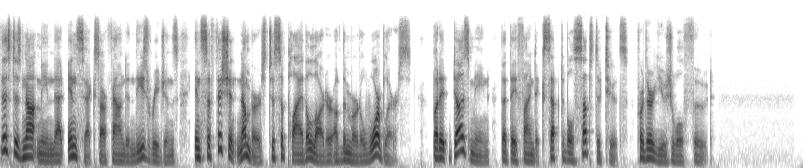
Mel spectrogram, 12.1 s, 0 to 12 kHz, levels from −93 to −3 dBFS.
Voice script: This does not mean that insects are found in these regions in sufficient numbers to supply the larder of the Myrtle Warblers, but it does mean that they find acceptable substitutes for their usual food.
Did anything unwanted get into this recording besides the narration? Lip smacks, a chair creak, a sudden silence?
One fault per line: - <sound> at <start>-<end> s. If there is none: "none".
none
